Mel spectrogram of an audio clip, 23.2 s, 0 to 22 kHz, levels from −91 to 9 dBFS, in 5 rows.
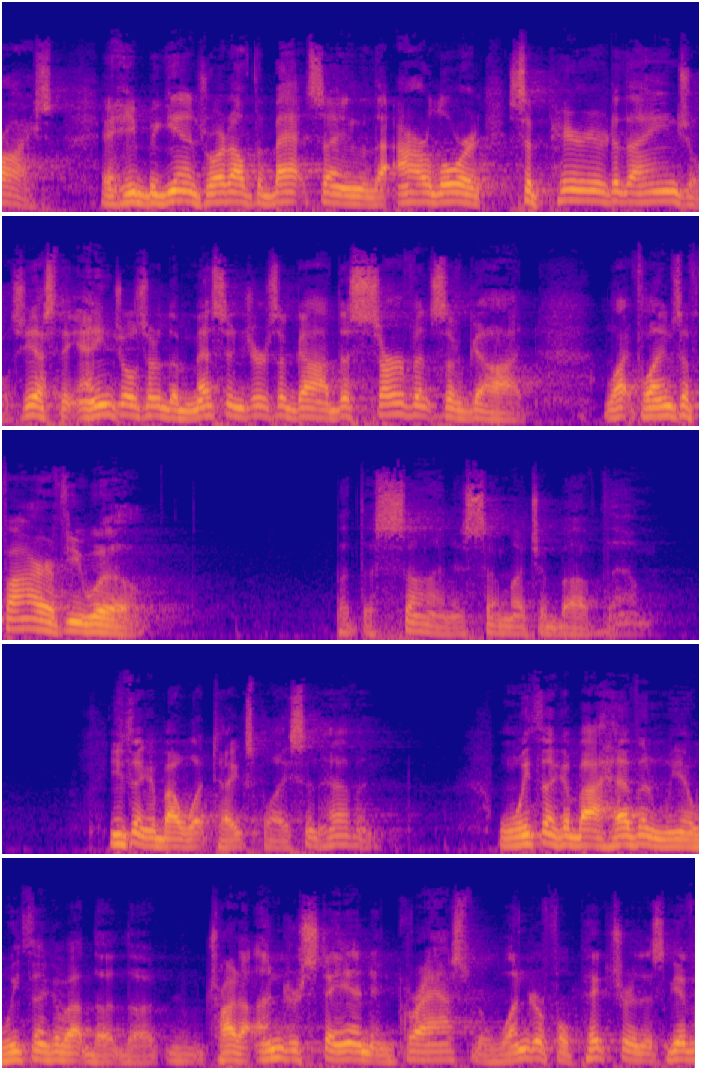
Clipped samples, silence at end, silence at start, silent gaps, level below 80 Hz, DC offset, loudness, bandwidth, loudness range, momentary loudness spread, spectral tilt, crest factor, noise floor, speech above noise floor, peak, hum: under 0.1%; 0 s; 0 s; none; -48 dBFS; under 0.1%; -21 LUFS; 12 kHz; 7 LU; 13 LU; -6 dB/octave; 18 dB; -67 dBFS; 47 dB; -4 dBFS; none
